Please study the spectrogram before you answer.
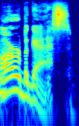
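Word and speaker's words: Arbogast: Arbagas. Arbest. Arbagas.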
